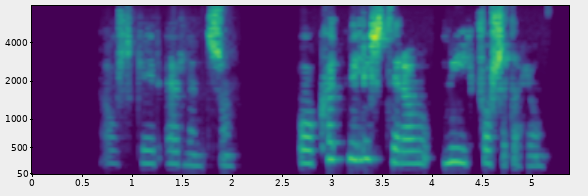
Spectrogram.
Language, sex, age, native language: Icelandic, female, 50-59, Icelandic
